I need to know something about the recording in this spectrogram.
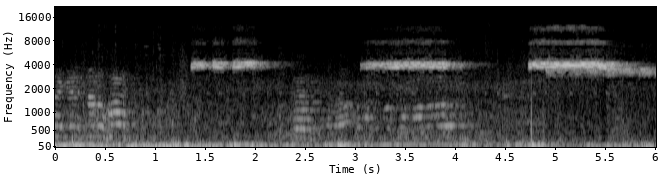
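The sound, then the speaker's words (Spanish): Three long, shrill whistle blasts, blown by Civil Protection, Local Police and Guardia Civil to warn residents during a pre-dawn evacuation of a neighbourhood, sound one after another, each lasting about a second, over a busy background of voices and outdoor commotion. “Protección Civil, Policía Local y Guardia Civil hacen sonar los silbatos para avisar a los vecinos.”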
